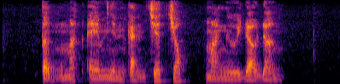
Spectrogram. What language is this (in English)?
Vietnamese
